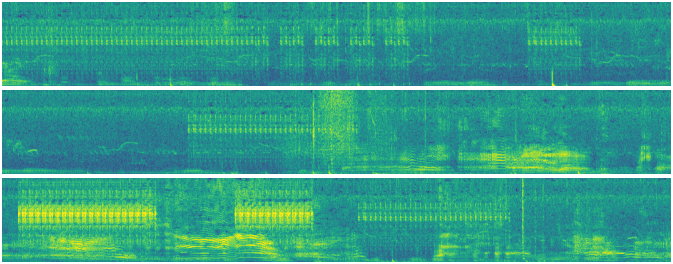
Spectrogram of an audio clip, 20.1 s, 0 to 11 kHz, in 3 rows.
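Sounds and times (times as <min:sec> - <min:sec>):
lion cubs crying: 0:08.6 - 0:20.0.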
